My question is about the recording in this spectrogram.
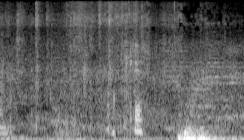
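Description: Brief, faint murmured voices and a low thump near the end.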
